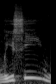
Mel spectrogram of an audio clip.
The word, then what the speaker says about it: Lisey: Our main character's name, Lisey, which rhymes with CC,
